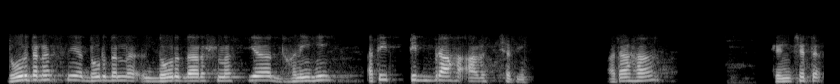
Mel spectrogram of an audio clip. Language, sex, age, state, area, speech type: Sanskrit, male, 18-30, Haryana, rural, conversation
